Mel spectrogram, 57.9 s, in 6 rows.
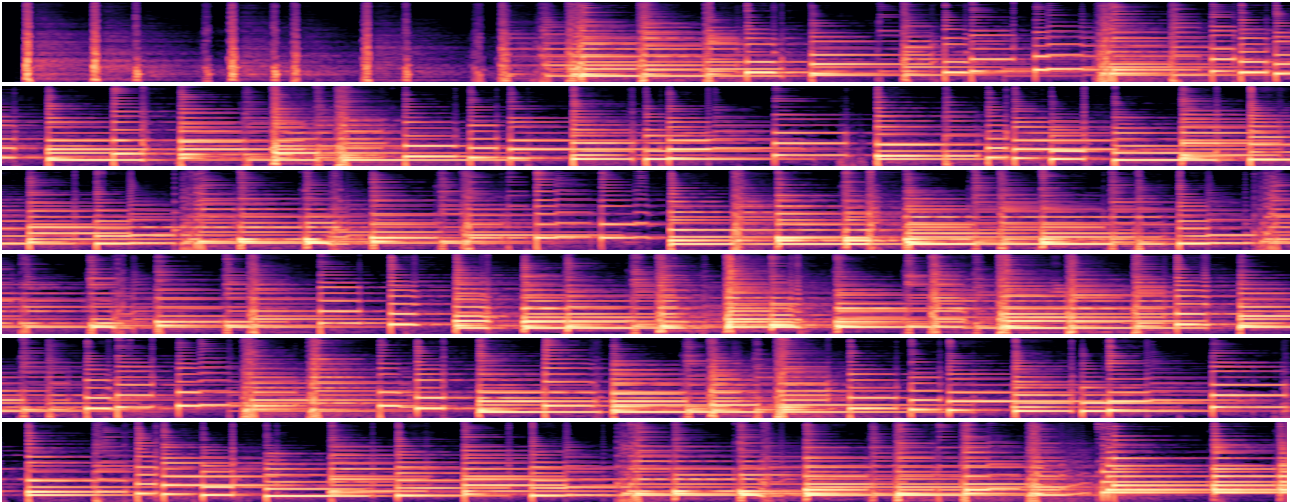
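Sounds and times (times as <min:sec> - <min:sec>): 
ukulele: 0:00.2 - 0:57.9.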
